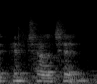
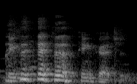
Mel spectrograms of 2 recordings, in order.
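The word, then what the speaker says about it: Pincurchin: Pink urchin. Snom, I love this. You say pinch urchin? Yeah, pink urchin. Pink urchin. Yeah, like an urchin. Yeah, pink urchin. I said pinch urchin.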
